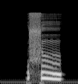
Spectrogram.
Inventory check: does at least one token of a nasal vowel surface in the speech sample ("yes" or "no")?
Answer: no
